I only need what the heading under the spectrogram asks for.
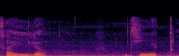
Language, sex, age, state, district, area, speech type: Malayalam, male, 30-45, Kerala, Idukki, rural, spontaneous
